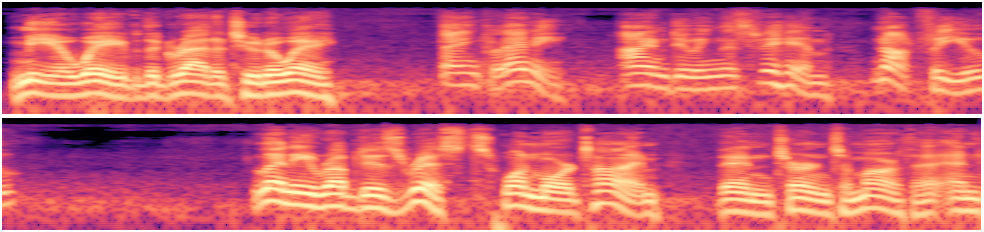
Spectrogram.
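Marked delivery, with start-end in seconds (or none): 2.2-5.0 cool, dismissive woman. A narrator's reading. Mia waves gratitude away.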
